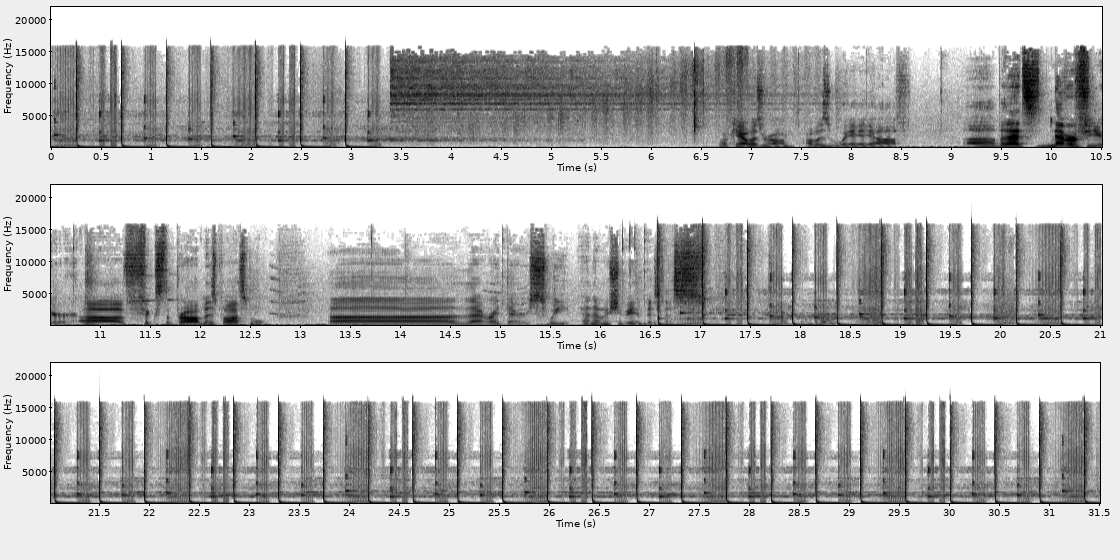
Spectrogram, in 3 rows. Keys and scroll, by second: 7.4 space.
